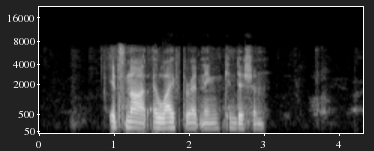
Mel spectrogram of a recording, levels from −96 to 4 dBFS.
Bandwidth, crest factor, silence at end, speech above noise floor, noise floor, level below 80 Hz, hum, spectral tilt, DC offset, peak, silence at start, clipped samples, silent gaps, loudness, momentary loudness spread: 7.6 kHz; 22 dB; 1.35 s; 54 dB; -73 dBFS; -66 dBFS; none; -4.5 dB/octave; under 0.1%; -2 dBFS; 0.95 s; under 0.1%; none; -20 LUFS; 12 LU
